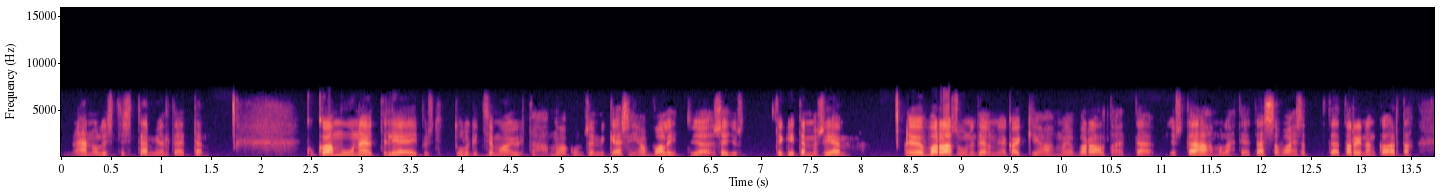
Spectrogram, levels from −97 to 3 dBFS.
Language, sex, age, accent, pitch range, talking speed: Finnish, male, 20-39, native, 100-115 Hz, 165 wpm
